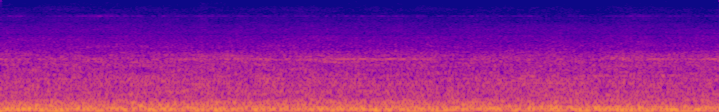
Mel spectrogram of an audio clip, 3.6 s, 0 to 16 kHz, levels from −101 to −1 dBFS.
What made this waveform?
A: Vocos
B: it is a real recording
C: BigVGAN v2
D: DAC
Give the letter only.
D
